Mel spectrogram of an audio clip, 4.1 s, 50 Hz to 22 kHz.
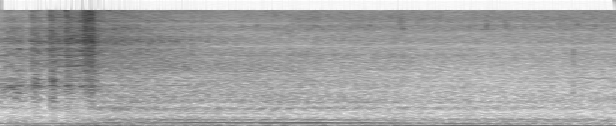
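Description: Chevrolet C6 Corvette V8 idling, with its low note growing stronger and steadier about two-thirds of the way in.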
